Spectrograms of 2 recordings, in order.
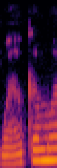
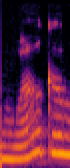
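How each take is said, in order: First: Said in the usual way. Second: High excited welcome. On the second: Acted. Host greets her listeners with a high excited welcome. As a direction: welcome leaps up high then falls.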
